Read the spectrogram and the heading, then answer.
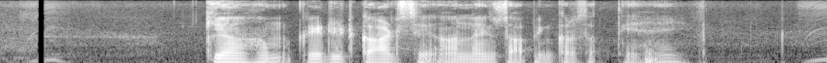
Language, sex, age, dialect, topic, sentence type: Hindi, male, 36-40, Awadhi Bundeli, banking, question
